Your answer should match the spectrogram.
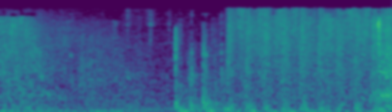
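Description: Video game gunfire: after a quiet opening, a sudden rapid burst of shots breaks out and continues as a fast rattling volley, fairly faint overall.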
